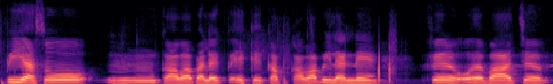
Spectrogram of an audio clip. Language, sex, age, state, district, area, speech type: Dogri, female, 45-60, Jammu and Kashmir, Reasi, rural, spontaneous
